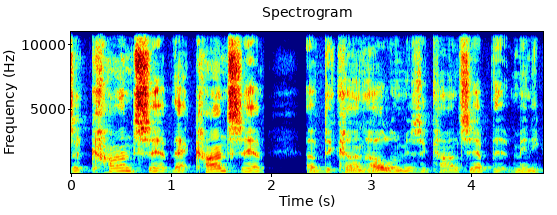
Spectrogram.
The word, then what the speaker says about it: Tikkun Olam: Now, for my Jewish friends that are listening, you know that my pronunciation of Tikkun Olam is I was raised on phonetics and understanding, so I don't say it the way the Jewish, but for me, it's spelled T-I-K-K-U-N, and then the next word is O-L-A-M, so I call it Tikkun Olam.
